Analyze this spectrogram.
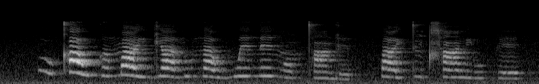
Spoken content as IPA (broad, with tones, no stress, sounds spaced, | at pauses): p u˥˧ kʰ a˥˧ w k ə˧ m a˥˧ j ɡ j a˥˧ n̪ u˦ n̪ a˥˧ w ŋ w e˦ n̪ e˦ ŋ ɔ̃˧ m t̪ʰ ã˦ ɡ e˨ p̚ | p a˥˧ j t̪ ĩ˥˧ t͡ɕʰ ã˦ l j u˧ k e˧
